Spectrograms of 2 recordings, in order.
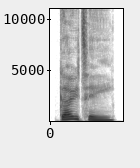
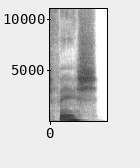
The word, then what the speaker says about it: ghoti: each grouping of letters GH as in cough o as in women t as in election as you can tell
